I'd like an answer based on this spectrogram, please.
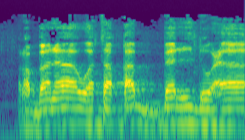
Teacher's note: الياء في قوله ربنا وتقبل دعائي ربنا اغفر، يعني في الوصل، فإذا وقف وقف بالهمزة ساكنة، ربنا وتقبل دعاء همزة ساكنة، لأن هذه الياءات زادها ورش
